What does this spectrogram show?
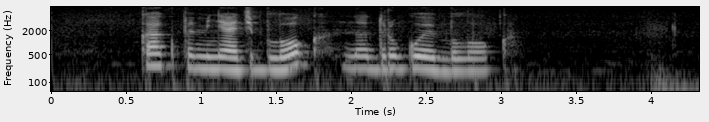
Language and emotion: Russian, neutral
